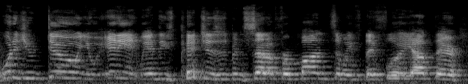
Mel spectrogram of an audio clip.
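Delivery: high, softened mock-furious scolding; retold fury. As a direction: imitate a furious manager scolding, without shouting. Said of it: "he's, like, furious at me".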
